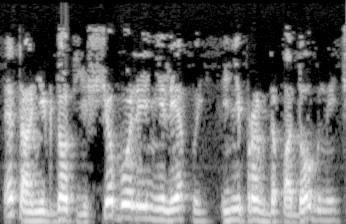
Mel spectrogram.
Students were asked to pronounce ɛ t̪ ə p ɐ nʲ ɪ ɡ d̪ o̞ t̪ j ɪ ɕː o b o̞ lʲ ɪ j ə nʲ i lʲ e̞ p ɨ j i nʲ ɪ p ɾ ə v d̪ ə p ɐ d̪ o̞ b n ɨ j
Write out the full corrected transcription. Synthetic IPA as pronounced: ɛ t̪ ə ɐ nʲ ɪ ɡ d̪ o̞ t̪ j ɪ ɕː o b o̞ lʲ ɪ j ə nʲ ɪ lʲ e̞ p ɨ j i nʲ ɪ p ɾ ə v d̪ ə p ɐ d̪ o̞ b n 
